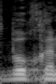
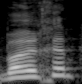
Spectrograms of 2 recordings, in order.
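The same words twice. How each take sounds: First: Bucher with a short "oo" in the first syllable; word form Bucher. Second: Beucher with an "oy" diphthong in the first syllable; word form Beucher. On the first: Teacher asks why the student is called this, Bucher with short "oo". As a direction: say Bucher as "BOO-kher", short vowel. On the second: Teacher sets it against the other word, Beucher with "oy". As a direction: say Beucher as "BOY-kher". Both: Shown as a demonstration. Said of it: "was rief man das Bucher, nicht Beucher".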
